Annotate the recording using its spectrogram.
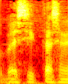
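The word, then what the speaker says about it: Beşiktaş: Pero no, Besiktas en este caso se lee tal cual se pronuncia. Quizá es verdad que la S se hace un poco H, que me sale a mí más Besiktas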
